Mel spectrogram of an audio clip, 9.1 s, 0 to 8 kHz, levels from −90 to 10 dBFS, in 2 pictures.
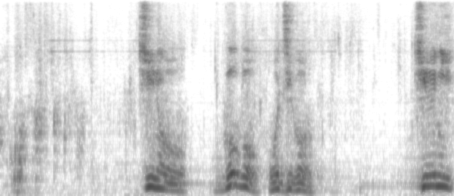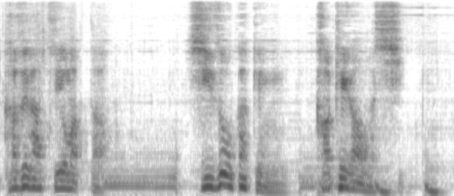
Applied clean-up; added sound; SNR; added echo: neural separator model SepFormer DNS4.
